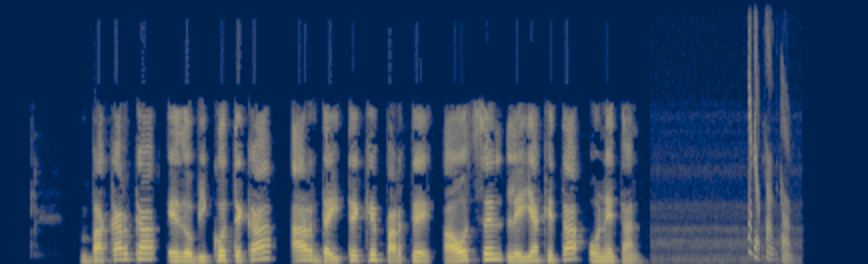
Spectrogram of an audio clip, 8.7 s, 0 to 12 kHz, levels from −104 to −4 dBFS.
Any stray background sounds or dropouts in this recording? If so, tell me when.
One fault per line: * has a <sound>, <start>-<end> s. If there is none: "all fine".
* has a chirp, 7.5-8.0 s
